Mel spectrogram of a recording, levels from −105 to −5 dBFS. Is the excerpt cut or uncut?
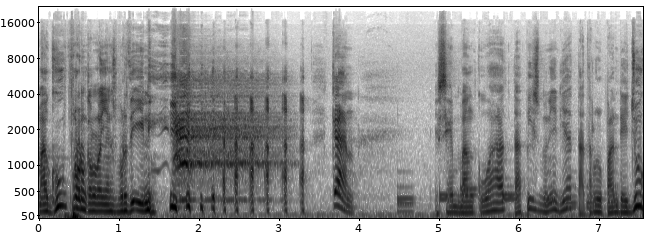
uncut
